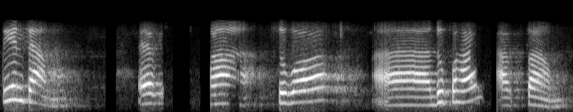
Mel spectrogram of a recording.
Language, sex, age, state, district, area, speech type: Maithili, female, 30-45, Bihar, Samastipur, rural, conversation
